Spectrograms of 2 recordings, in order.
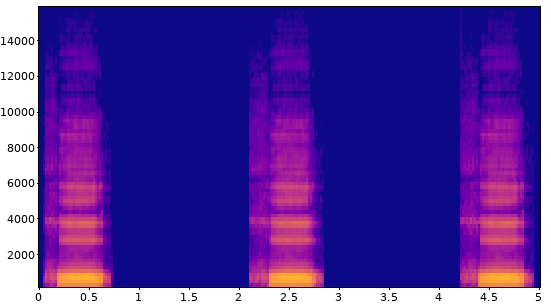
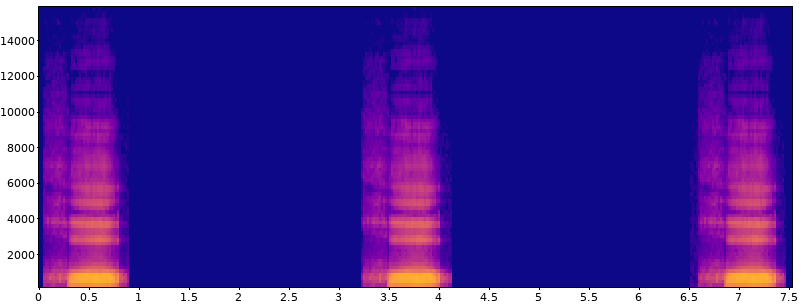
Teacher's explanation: خو کی ادائیگی میں زبان کی جڑ کو تالو کی طرف بلند کرتے ہوئے موٹی آواز میں پڑھیں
